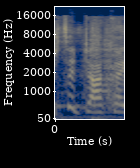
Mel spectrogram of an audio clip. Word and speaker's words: tzedakah: It's spelled tzedakah. Can you say it out there? It's like a snake. Make the sound of a snake.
